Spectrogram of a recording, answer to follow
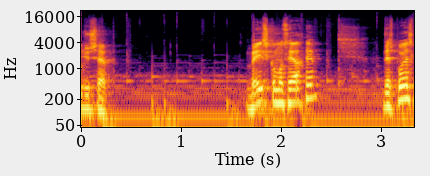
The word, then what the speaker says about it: Josep: Como por ejemplo, Joan, Jordi, Josep se pronuncia con J como una Y. Por ejemplo, Joan, Jordi o Josep.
